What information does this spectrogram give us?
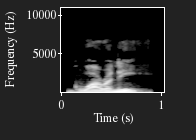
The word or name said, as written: guarani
